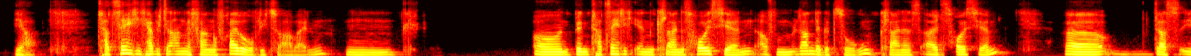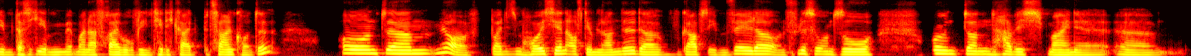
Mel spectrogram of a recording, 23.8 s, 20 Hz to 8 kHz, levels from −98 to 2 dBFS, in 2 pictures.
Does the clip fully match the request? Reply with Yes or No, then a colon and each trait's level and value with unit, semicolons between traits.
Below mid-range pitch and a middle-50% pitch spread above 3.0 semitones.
Yes: low, 130 Hz; average, 3.7 semitones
